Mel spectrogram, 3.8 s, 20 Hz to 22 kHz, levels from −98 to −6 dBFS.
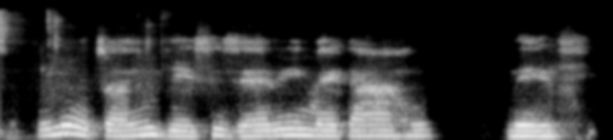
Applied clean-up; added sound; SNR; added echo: neural mask model Resemble Enhance denoiser.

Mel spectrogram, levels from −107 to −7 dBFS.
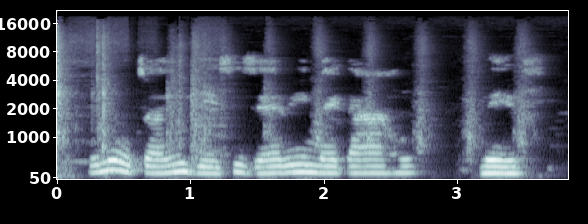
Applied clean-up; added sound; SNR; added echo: classical method log-MMSE.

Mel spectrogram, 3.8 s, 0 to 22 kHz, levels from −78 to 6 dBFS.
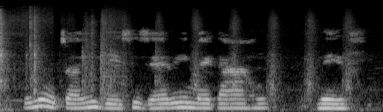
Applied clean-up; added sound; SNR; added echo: none; Printer; 16 dB; none.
